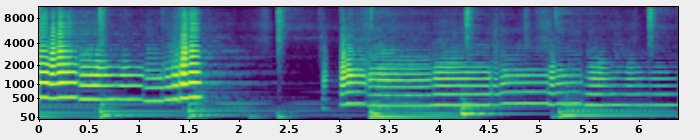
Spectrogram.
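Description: Jazz trumpet playing the melody over piano, bass and drums: a held note that slides down and trails off, a rest of about a second, then a run of short stepping notes.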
